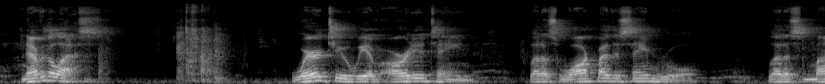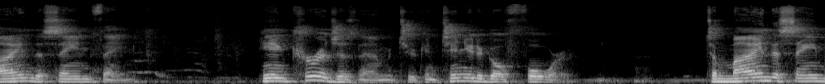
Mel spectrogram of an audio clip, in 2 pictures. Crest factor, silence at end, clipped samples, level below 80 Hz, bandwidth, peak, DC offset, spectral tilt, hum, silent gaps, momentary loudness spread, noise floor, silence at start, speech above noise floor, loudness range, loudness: 22 dB; 0 s; under 0.1%; -56 dBFS; 18 kHz; -2 dBFS; under 0.1%; -6 dB/octave; none; none; 15 LU; -55 dBFS; 0.2 s; 33 dB; 3 LU; -22 LUFS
